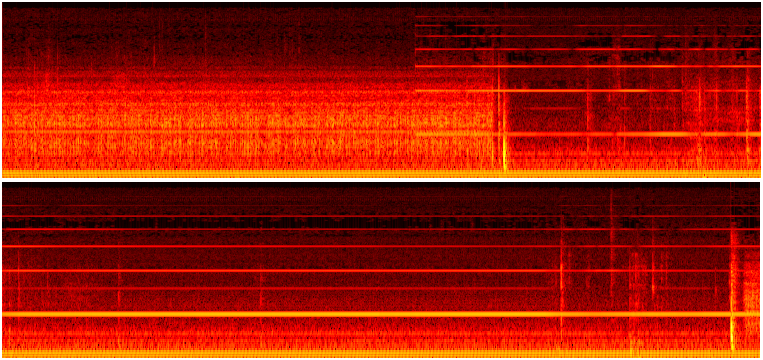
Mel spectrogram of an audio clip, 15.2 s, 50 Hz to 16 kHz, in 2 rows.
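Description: Steady hiss over a low hum, then, after a click about five seconds in, a steady test tone of about 1 kHz from a small audio oscillator. The tone is fed in to check the CB transmitter's FM deviation.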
